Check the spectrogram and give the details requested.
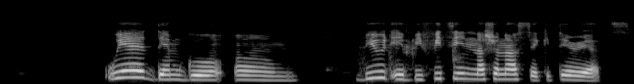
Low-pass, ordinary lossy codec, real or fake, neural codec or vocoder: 7.2 kHz; none; real; none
